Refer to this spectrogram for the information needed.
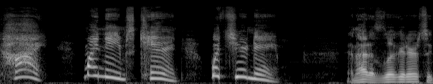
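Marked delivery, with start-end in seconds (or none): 0.0-2.8 put-on high, slow, sing-song girl voice; mimicking a girl's affected high chatter; Karen's put-on voice. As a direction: imitate her fake interesting way of talking. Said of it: "really just kinda change her speaking pattern".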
